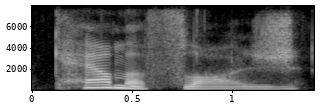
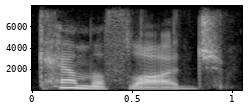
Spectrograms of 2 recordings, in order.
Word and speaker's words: camouflage: This AGE is pronounced with a zh. Camouflage. Or you can pronounce it like a J. Camouflage.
